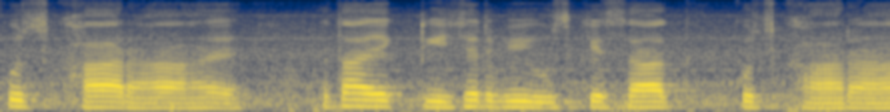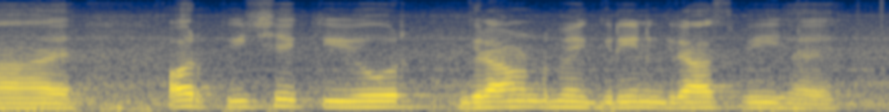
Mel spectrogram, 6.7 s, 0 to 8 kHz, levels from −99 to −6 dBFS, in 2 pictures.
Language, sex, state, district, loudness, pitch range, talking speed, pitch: Hindi, male, Uttar Pradesh, Lalitpur, -16 LUFS, 135-155 Hz, 215 wpm, 150 Hz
